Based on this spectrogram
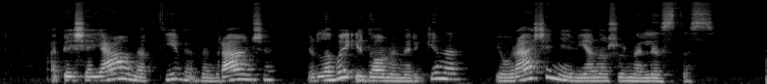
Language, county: Lithuanian, Vilnius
